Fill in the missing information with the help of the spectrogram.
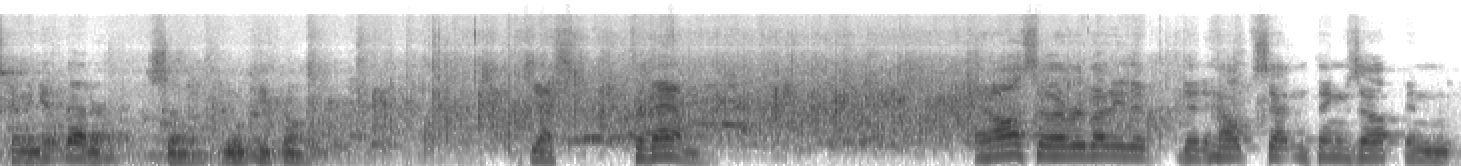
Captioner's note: cheers & applause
